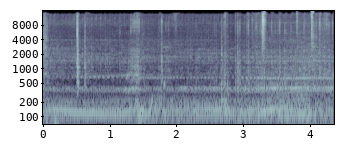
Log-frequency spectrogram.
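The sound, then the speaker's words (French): A boat's motor engine drones steadily on the Paraná river near Rosario, Argentina, a continuous mid-pitched hum with a few brief knocks and splashes, and no voices. “Nous embarquons sur le bateau de Federico”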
